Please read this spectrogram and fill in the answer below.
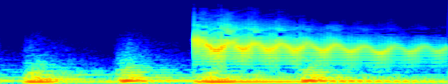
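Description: Background music with a steady low beat; about a second in, a wobbling cartoon 'boing' sound effect that slides slowly down in pitch, a comic effect for a bow shot that fails.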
